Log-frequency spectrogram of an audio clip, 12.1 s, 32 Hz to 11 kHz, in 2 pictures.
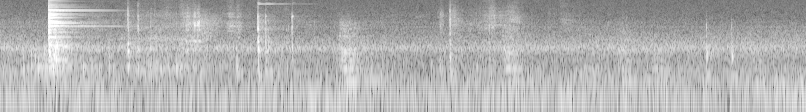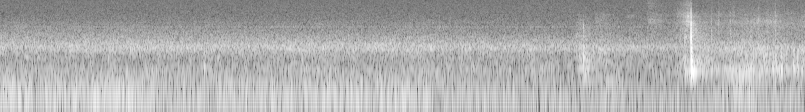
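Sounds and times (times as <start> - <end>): sharp metallic clink: 0.4 - 1.1.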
